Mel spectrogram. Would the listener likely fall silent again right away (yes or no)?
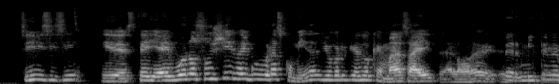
no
